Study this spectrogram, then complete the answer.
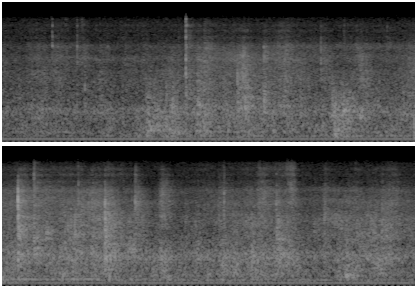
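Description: Paper sheets rustle and flip.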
